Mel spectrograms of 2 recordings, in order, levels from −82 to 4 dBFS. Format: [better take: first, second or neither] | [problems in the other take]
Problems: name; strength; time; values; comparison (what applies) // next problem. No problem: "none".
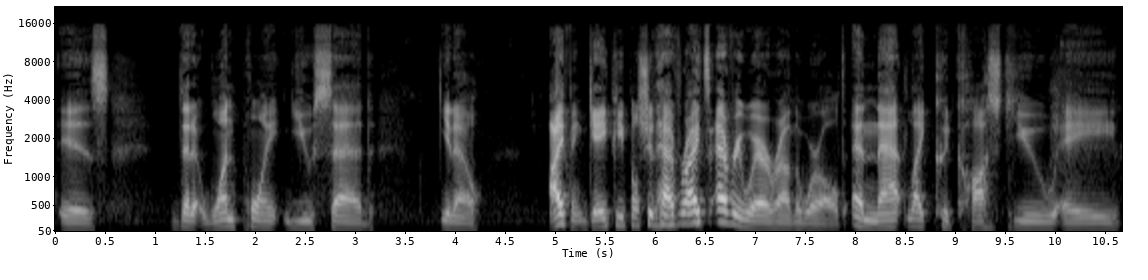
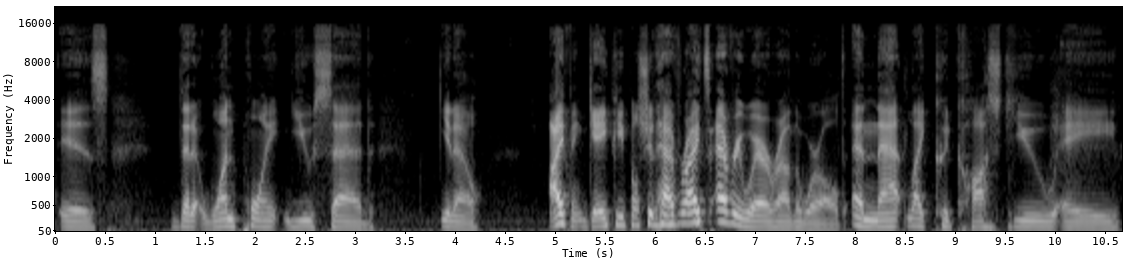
second | thin; somewhat; fading below 350 Hz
